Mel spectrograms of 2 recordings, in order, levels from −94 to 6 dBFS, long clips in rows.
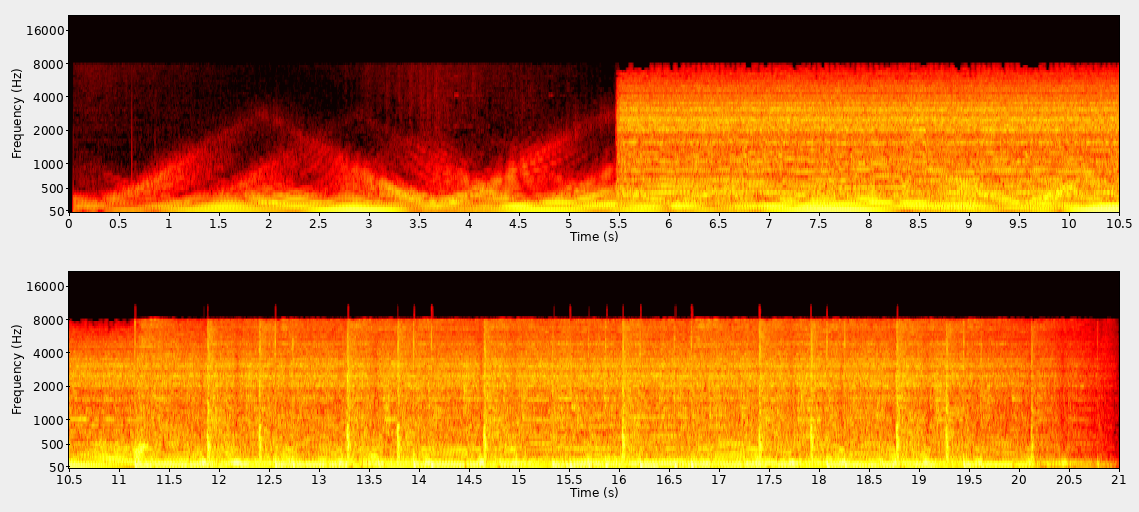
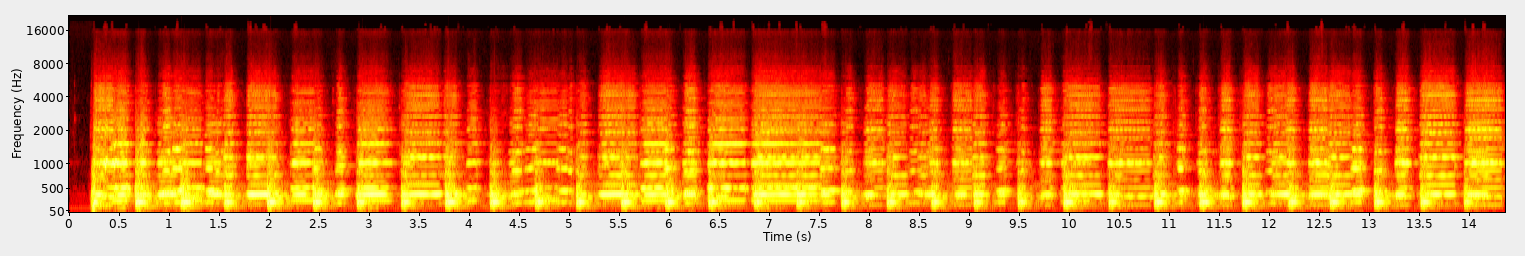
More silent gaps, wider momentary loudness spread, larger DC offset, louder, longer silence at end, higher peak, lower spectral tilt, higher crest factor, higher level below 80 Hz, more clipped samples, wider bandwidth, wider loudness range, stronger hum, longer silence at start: neither; first, 14 LU vs 6 LU; neither; second, -14 LUFS vs -11 LUFS; about the same, 0.05 s vs 0 s; about the same, 0 dBFS vs 0 dBFS; second, -4.5 dB/octave vs -7 dB/octave; about the same, 14 dB vs 10 dB; first, -20 dBFS vs -44 dBFS; second, under 0.1% vs 0.2%; first, 8.4 kHz vs 7.6 kHz; first, 11 LU vs 4 LU; neither; about the same, 0.1 s vs 0.2 s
